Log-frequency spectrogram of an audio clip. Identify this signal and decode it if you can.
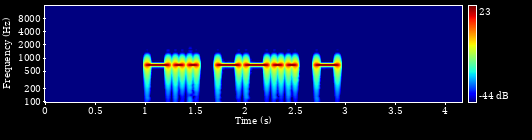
Morse code, heard as a keyed tone, about 17 wpm, 700 Hz. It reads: DZT
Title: USA Call Sign Postfixes - 3 Letters 17wpm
